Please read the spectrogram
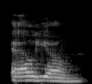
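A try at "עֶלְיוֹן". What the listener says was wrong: Well, you put it together, but it's L and Yo. And that's what he'll put it together later, but he separated it. see it's separate.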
